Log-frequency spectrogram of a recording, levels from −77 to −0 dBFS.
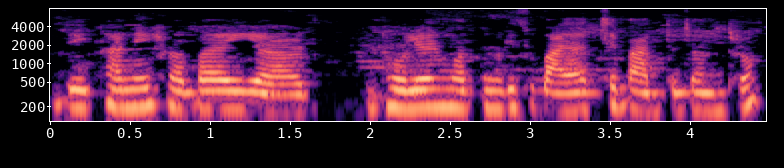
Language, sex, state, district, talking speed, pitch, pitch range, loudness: Bengali, female, West Bengal, Dakshin Dinajpur, 105 wpm, 185 Hz, 170-195 Hz, -16 LUFS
